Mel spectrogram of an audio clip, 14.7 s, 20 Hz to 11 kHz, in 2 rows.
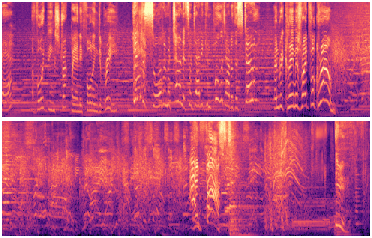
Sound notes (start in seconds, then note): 7.6 squabbling; 14.0 grunting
